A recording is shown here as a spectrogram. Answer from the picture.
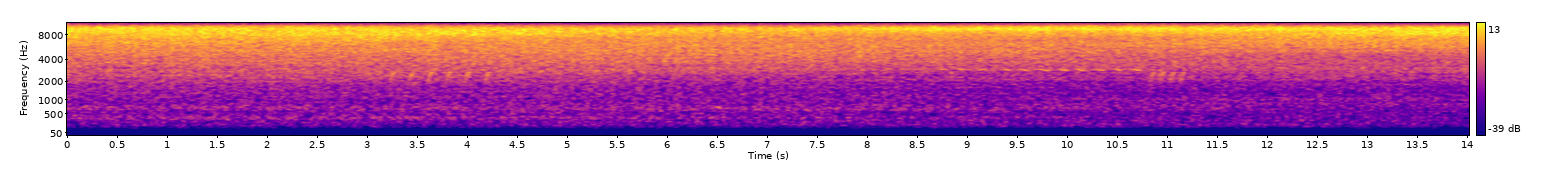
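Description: Steady rushing of a fast mountain river or waterfall close by, an even, unbroken roar of water.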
